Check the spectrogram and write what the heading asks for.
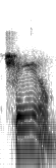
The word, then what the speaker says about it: Thiam: pronounce my last name it's pronounced Cham can you leave it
